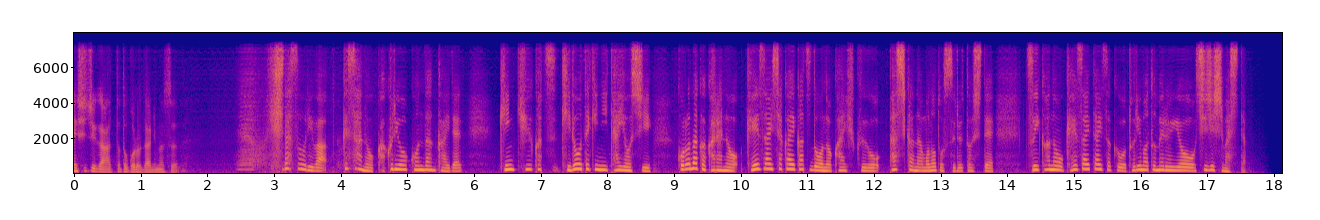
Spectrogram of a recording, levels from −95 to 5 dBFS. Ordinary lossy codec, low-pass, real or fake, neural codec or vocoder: none; 7.2 kHz; fake; codec, 16 kHz, about 1 kbps, DyCAST, with the encoder's durations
